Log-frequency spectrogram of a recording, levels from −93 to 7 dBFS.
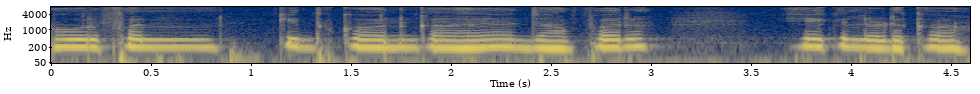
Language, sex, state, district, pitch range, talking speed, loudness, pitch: Hindi, male, Uttar Pradesh, Muzaffarnagar, 185-205 Hz, 145 wpm, -14 LUFS, 195 Hz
